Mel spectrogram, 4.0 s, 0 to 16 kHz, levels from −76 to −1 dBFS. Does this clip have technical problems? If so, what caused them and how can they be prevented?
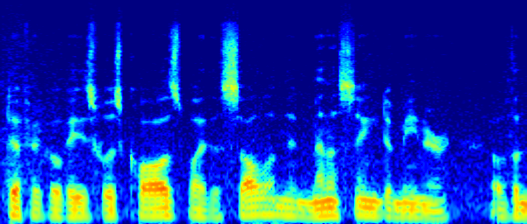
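Yes. Speech was cut by the noise suppressor from 0.05 to 0.78 s and from 1.41 to 1.8 s. It mistook soft speech for noise and lowered it by about 12 and about 11 dB. Brief stretches sound swallowed. Gentler suppression settings would prevent this.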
